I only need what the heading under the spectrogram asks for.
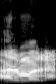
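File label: "armor", English, Russia; Target; DCS; Allied Flight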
